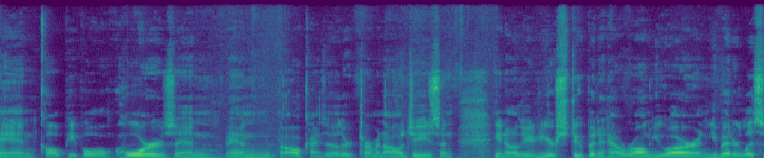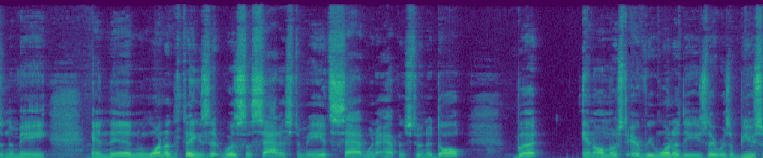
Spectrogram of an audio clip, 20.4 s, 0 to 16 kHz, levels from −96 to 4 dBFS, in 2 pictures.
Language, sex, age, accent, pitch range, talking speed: English, male, 50-69, American, 90-105 Hz, 170 wpm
